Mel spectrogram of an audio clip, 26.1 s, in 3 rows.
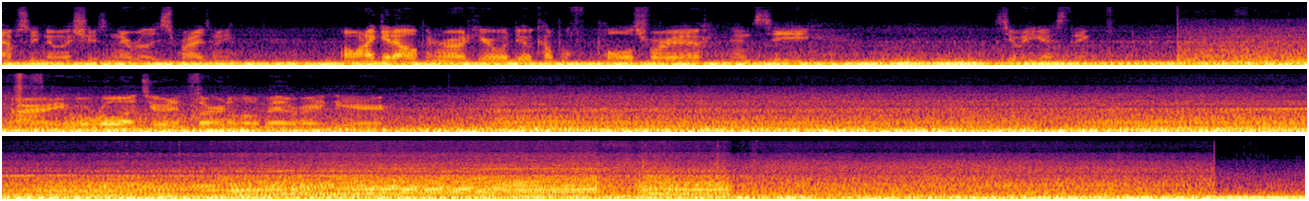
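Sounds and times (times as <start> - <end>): supercharged car engine accelerating: 11.7 - 25.5.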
